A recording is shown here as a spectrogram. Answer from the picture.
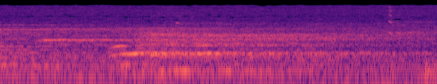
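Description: Men's voices calling out between points of a badminton game, with one loud, drawn-out exclamation about half a second in.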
